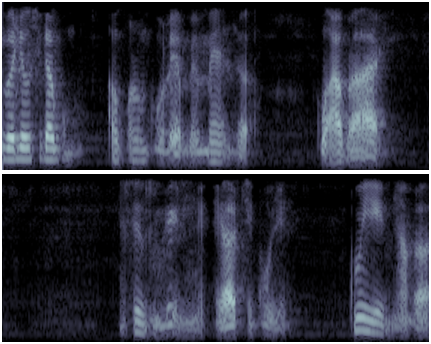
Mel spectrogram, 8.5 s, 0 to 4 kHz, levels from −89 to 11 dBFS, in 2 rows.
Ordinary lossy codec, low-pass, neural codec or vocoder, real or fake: MP3, 32 kbps; 3.6 kHz; autoencoder, 22.05 kHz, a latent of 192 numbers a frame, VITS, trained on one speaker; fake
